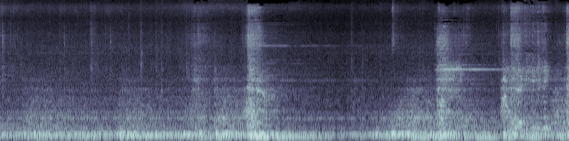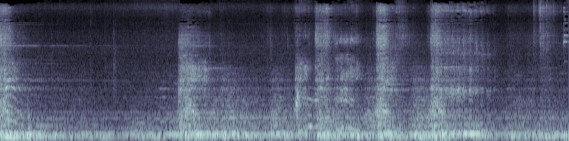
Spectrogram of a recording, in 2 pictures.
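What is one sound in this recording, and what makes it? Blades clang and thud in a fast fight.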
